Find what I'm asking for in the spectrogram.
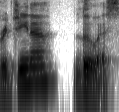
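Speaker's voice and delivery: rising Regina, pause, then falling pitch on Lewis. Introducing yourself memorably, with a pause between regina and lewis. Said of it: "notice I have a pause between Regina Lewis. And I even do a rise on the first name and a fall on the last name".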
